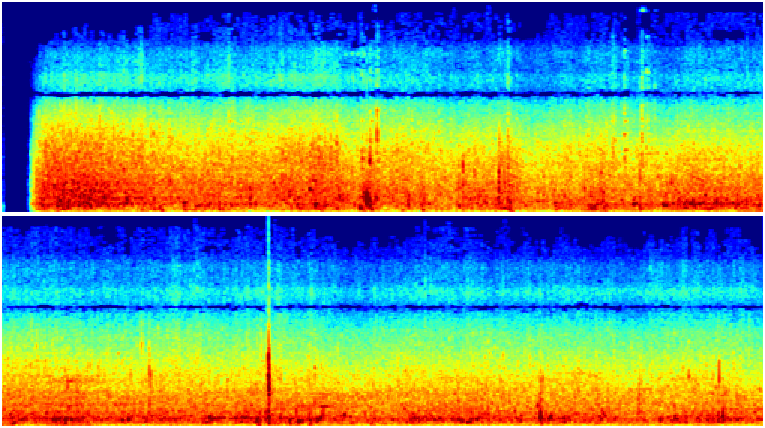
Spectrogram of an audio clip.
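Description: Small wind-driven waves lapping steadily at a lakeshore, a soft even wash of water.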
